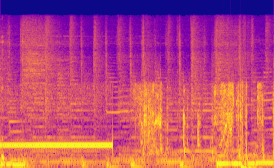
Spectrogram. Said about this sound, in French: Et Marie-Josée en a échappé le téléphone.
